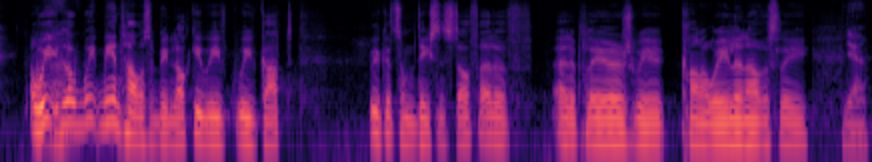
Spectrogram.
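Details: Adult man speaking; no disorder.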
